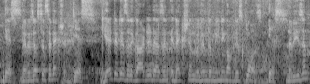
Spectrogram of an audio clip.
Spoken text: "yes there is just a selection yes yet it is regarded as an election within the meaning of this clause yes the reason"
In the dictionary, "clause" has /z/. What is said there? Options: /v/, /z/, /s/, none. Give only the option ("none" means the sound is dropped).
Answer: /z/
